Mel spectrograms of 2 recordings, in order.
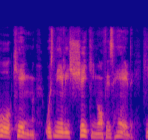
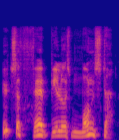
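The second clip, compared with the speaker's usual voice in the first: slow, higher proclamation; lightly hammed unicorn announcement; crying out; 5 semitones higher, 3 dB louder than usual. A narrator's reading. Unicorn announcing Alice to the lion, drawn-out higher cry. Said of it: "the unicorn cried out".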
